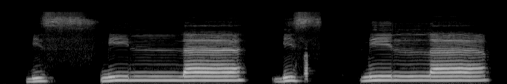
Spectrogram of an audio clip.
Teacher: Sin itu keluarnya dari ujung lidah dengan ujung gigi seri bawah. Ujung lidah dengan ujung gigi seri bawah. Nah, sehingga ada sifat sofirnya. · Sehingga ada sifat sofirnya. Sofir itu mendesis. Jadi seperti desisan ular. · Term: sin sukun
